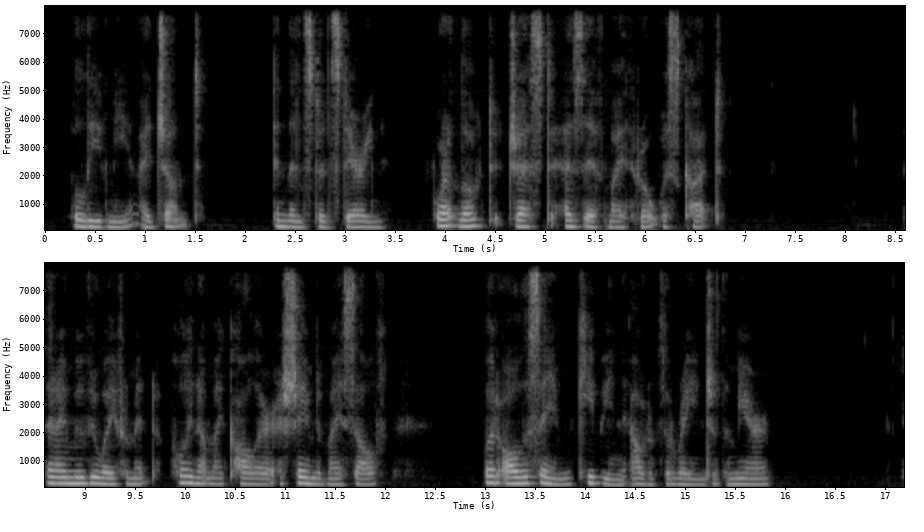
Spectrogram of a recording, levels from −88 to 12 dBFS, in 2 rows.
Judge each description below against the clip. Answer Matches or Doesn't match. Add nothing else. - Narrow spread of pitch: Matches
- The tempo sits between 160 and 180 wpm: Doesn't match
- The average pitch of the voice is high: Matches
